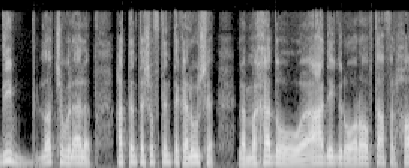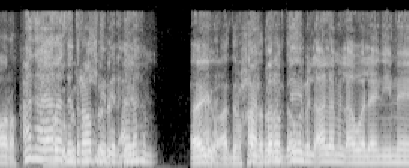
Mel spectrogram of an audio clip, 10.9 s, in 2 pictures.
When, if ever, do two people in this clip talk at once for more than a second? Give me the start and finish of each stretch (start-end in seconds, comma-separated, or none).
5.8-7.4, 8.1-9.5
